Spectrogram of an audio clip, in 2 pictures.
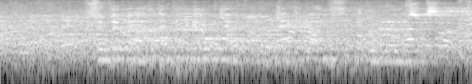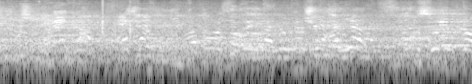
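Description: Spectators shout with excitement.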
